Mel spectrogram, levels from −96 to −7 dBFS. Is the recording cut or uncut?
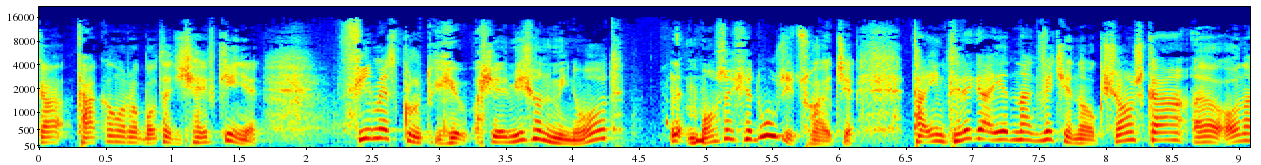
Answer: uncut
